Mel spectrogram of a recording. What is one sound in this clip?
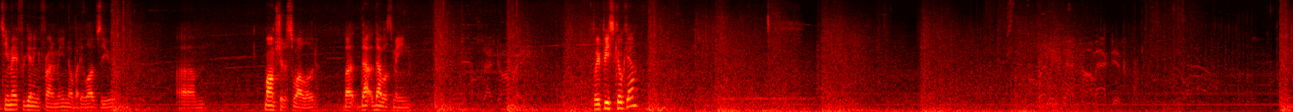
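A sniper rifle fires sharp shots.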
